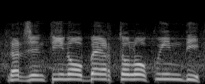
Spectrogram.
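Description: A man giving urgent, excited live football updates as a radio commentator. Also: extremely high pitch, unhurried. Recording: muffled noisy outdoor radio feed.

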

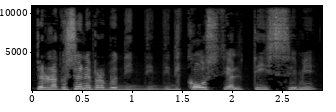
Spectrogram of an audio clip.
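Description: A woman's voice: mid-range voice, a little fast, gravelly, no echo. Emphatic woman hosting live radio, dry studio sound. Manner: informal, emphatic, digressive with repetitions. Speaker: radio host. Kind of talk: live current affairs radio presenting. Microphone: studio broadcast microphone.

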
